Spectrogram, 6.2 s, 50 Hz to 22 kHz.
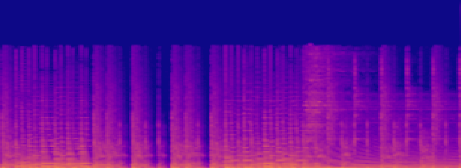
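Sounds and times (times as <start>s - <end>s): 
sound card wavetable synthesizer music intro: 0.2s - 1.5s, 3.0s - 6.1s.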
